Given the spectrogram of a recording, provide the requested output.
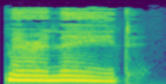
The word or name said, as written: marinade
